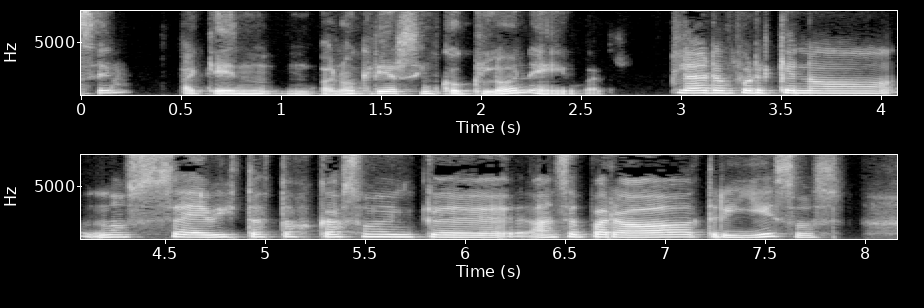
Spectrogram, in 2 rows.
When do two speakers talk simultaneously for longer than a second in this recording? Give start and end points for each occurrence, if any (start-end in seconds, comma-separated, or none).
none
